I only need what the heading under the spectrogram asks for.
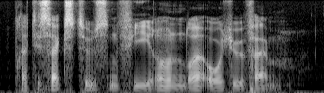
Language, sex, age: Norwegian, male, 45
